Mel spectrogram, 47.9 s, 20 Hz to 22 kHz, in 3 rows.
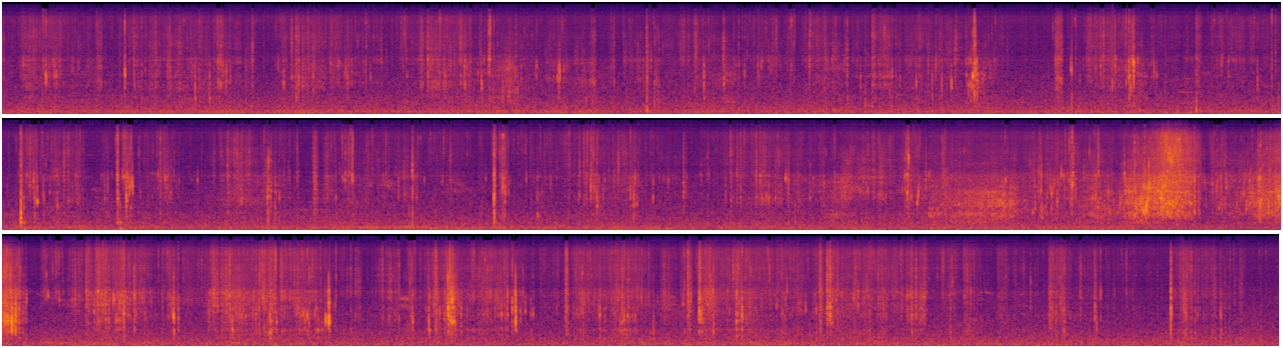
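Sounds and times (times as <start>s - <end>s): dirt crumbling in water: 24.8s - 36.2s
water sloshing: 25.3s - 32.7s
water splashing: 25.4s - 32.7s.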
